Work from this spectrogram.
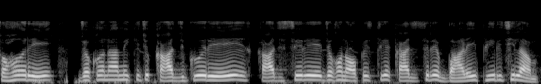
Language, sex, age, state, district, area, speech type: Bengali, male, 30-45, West Bengal, Nadia, rural, spontaneous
